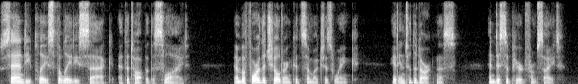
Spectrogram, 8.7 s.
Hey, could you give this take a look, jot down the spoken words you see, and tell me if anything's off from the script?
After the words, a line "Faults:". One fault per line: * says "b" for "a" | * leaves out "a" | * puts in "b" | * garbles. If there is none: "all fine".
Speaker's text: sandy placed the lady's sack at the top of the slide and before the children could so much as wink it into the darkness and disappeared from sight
sandy placed the lady's sack at the top of the slide and before the children could so much as wink it into the darkness and disappeared from sight
Faults:
all fine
